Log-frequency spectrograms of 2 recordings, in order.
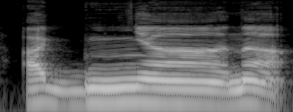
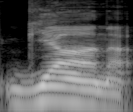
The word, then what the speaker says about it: ajñāna: You can hear me pronouncing it as ajñāna. I'm not saying ajñāna, maybe like G-Y-A. Many people say jnana and ajñāna, yeah? It's not jnana. There is no sound g there, and there is no sound y also.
